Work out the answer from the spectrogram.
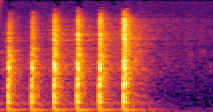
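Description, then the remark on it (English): Six quick, evenly spaced knocks on a wooden house door, fairly loud, each with a short hollow thud, followed by a brief quiet. “We're at the house. I'll knock.”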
